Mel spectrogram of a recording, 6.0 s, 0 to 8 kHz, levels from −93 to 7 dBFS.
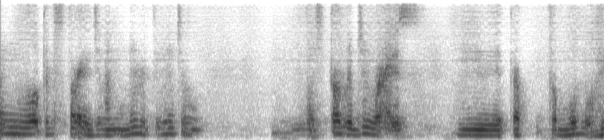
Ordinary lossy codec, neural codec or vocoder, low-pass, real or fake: none; codec, 44.1 kHz, 0.9 kbps, DAC; 7.2 kHz; fake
